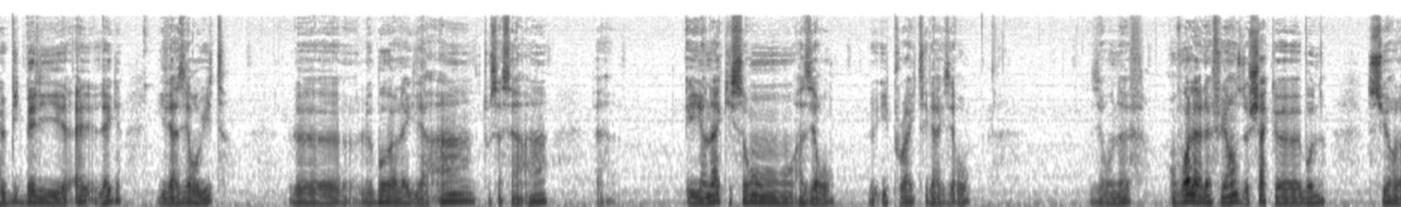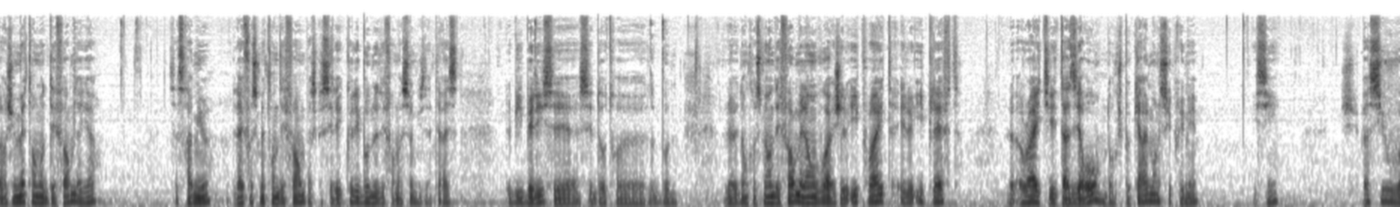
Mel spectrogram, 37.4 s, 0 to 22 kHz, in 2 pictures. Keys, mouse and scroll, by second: 20.5 click, 26.0 click.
